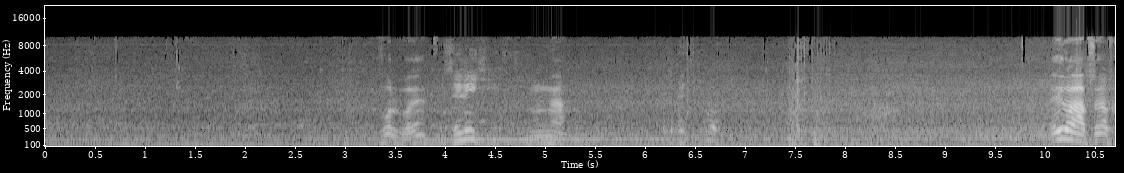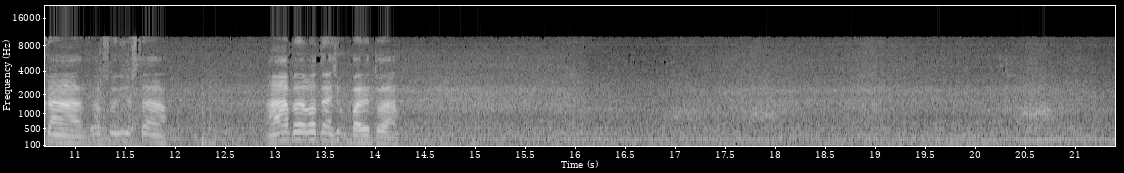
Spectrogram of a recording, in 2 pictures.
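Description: A car engine hums from inside the car while driving along a road.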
